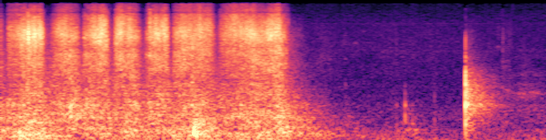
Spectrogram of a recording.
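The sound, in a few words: sanding sheet metal on a GTO body panel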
